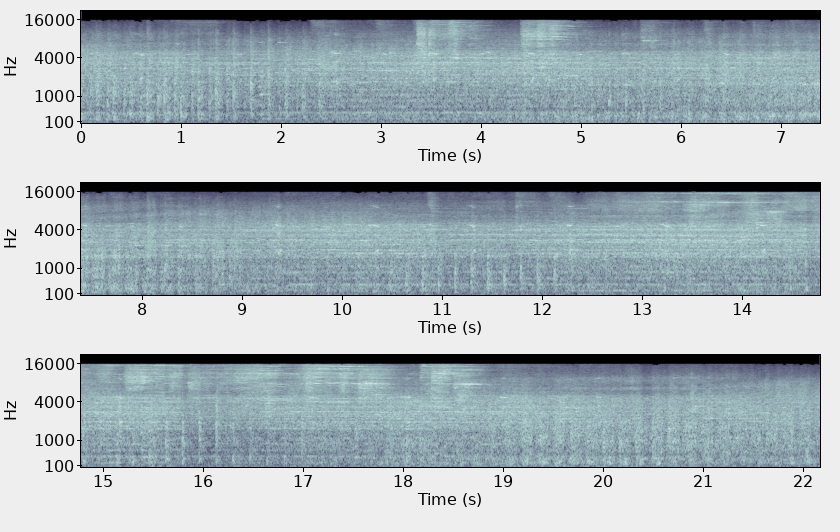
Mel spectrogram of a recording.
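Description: Freight cars rumble and clatter loudly past along the rails.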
